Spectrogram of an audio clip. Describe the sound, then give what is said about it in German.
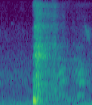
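A single dog bark rings out, a short sharp yelp that trails off quickly, somewhat muffled against a quiet background with no talking. “Jetzt bellt der Hund.”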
